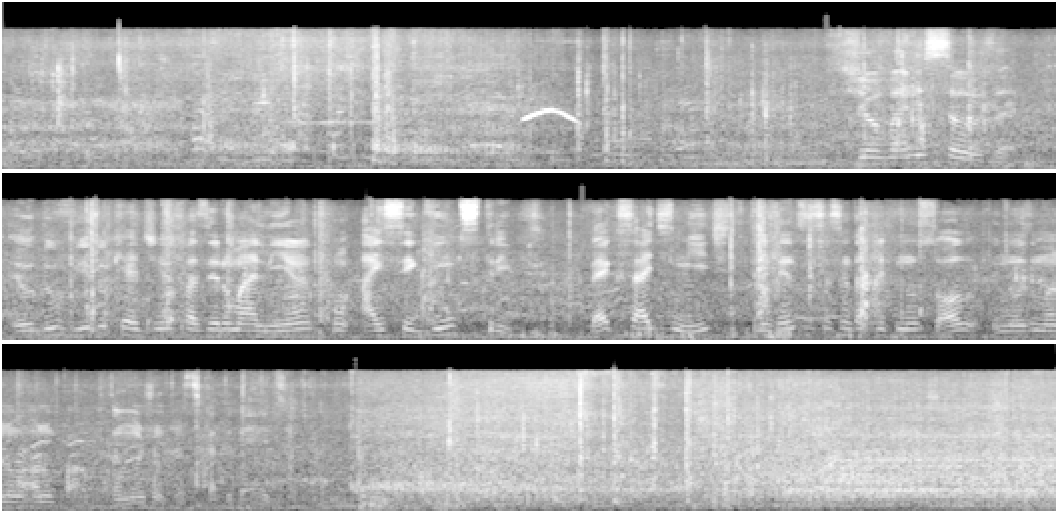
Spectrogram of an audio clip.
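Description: Skateboard wheels roll and clatter on concrete.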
